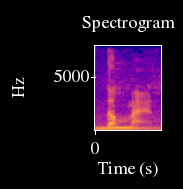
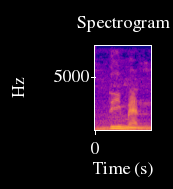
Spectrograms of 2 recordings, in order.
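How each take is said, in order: First: 'The' is pronounced with a short 'uh' vowel. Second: 'The' is pronounced with a long 'ee' vowel. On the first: The speaker calls it right. "So আমরা বলতে হবে দ্য man" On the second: The speaker calls it wrong. "দি man না"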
